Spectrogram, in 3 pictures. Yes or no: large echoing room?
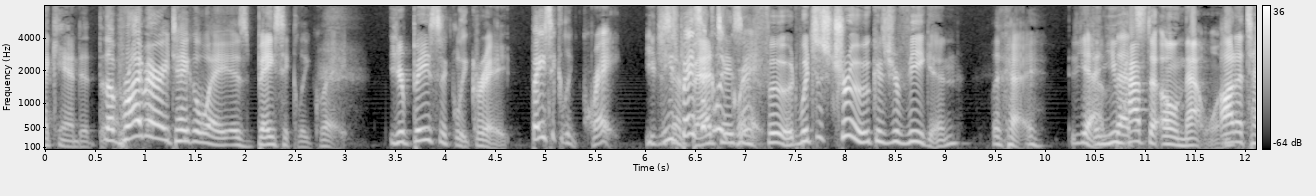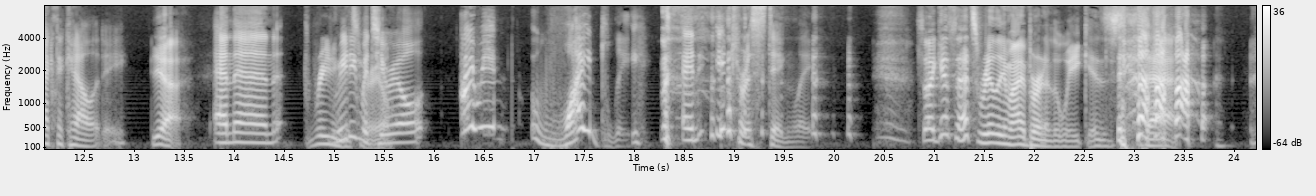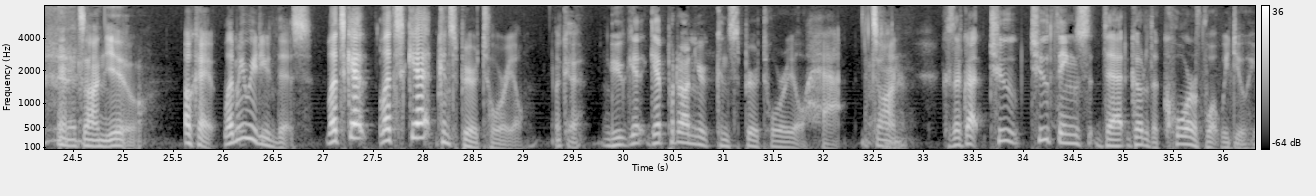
no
